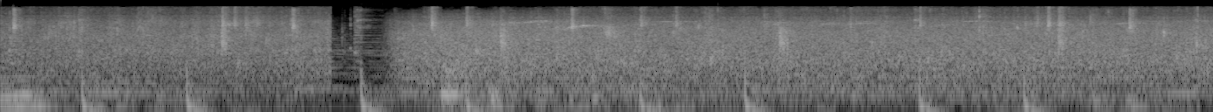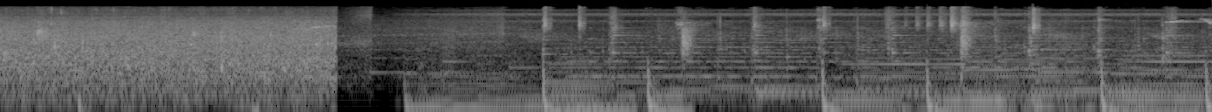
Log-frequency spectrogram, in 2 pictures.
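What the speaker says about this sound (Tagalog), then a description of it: "Ayun po, umuulan na." Steady rain hisses loudly for several seconds, then gives way to quieter patter with scattered drips and clatter.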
